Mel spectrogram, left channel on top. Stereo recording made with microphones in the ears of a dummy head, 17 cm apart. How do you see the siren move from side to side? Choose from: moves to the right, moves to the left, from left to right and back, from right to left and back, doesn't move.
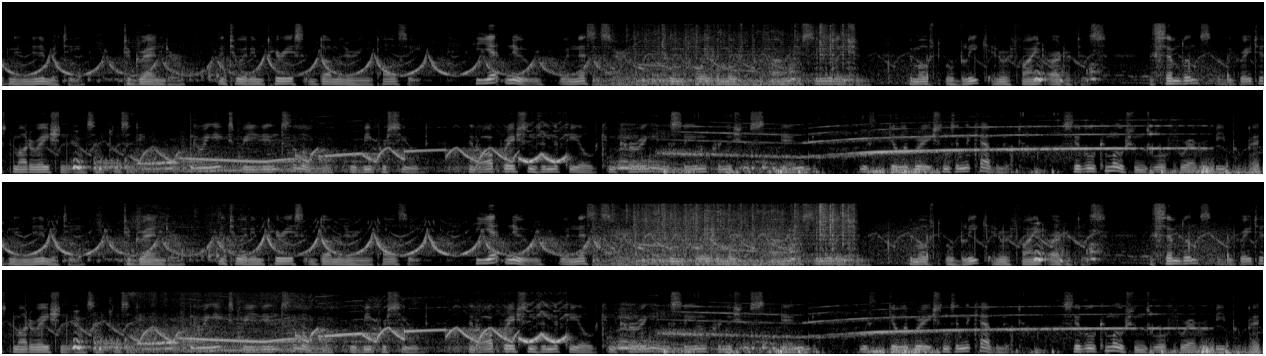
moves to the left.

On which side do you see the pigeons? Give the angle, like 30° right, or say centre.
30° right.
